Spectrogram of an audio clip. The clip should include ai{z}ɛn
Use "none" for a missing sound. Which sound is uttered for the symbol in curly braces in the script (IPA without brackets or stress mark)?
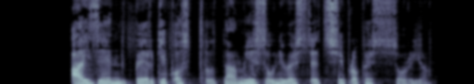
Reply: z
